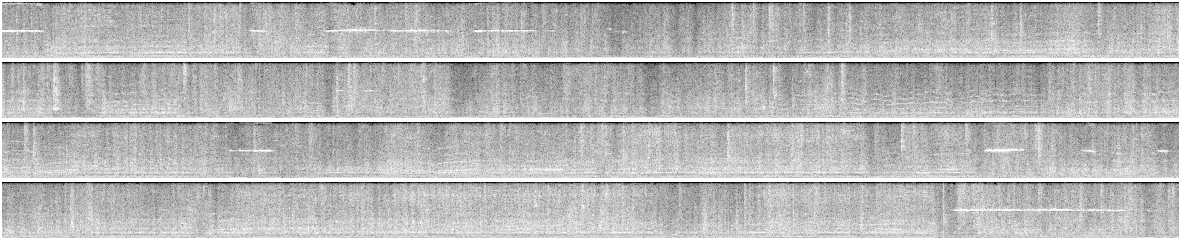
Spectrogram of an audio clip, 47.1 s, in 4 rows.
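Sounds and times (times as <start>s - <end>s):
gravel road and tyre noise: 0.0s - 47.0s
rally car engine revving: 0.0s - 47.0s
short high beeps: 44.9s - 46.5s.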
